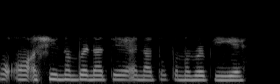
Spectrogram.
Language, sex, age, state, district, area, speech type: Manipuri, female, 30-45, Manipur, Senapati, urban, conversation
